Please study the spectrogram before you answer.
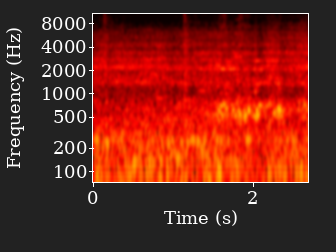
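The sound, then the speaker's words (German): Passing train hauled by a DB Class 114 locomotive in Munich, a steady, continuous rumble of rolling wheels and wagons that holds an even level throughout. “Mit einer nicht mehr ganz so verbreiteten Lok. Also eine Baureihe 114, die hat München noch nicht gesehen.”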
